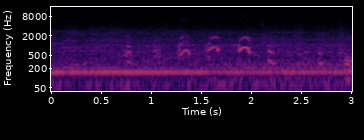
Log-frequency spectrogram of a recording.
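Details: Noble Asian Bear puppies, two weeks old, of Tibetan Mastiff, American Akita and Caucasian Ovcharka descent, give about four rising-and-falling whimpers in a quick burst midway, set against a constant low hum.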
